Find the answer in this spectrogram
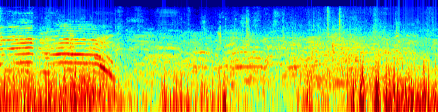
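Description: Spectators shouting and cheering at a track race. One loud, high-pitched yell falls in pitch and breaks off about a second in, over a jumble of crowd voices.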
